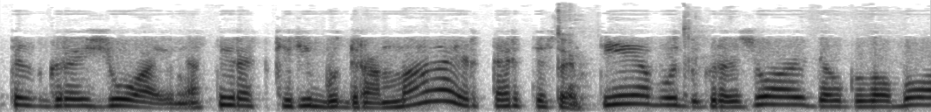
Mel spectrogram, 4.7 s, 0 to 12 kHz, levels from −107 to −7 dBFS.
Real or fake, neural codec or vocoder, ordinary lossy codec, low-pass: real; none; MP3, 48 kbps; 10.8 kHz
